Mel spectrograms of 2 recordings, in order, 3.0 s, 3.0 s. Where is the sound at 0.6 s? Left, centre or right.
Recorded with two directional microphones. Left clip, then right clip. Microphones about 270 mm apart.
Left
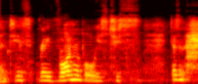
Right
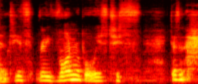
Centre.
